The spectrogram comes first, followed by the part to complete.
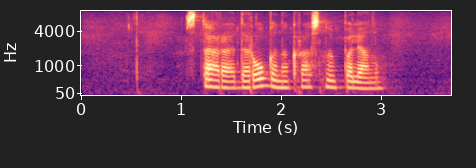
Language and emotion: Russian, neutral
